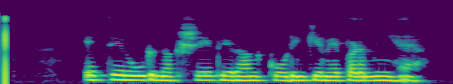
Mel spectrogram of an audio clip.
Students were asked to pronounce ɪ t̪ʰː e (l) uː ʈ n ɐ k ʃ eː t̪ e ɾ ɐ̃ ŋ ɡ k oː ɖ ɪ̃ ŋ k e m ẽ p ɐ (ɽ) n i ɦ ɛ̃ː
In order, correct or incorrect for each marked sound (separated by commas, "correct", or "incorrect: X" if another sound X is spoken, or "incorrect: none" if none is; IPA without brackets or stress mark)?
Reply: incorrect: ɾ, correct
